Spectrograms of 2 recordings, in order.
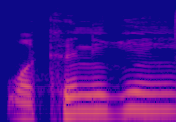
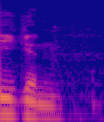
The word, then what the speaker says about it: Waukegan: Hello from Wakunigi. Oh God, See that, Craig? See what Good Nando job. said? I don't know how to pronounce it, but I it's want to. Waukegan.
